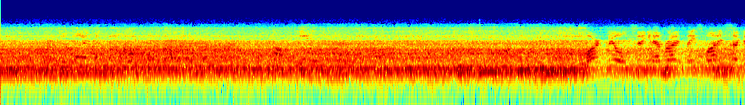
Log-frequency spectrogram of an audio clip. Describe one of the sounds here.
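Several race car engines roar loudly, heard from a distance outdoors.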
